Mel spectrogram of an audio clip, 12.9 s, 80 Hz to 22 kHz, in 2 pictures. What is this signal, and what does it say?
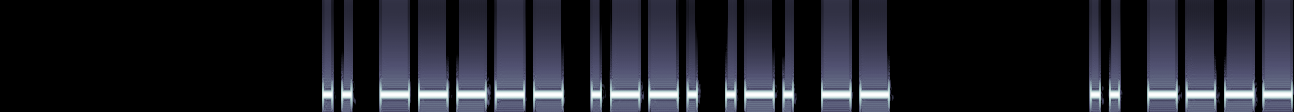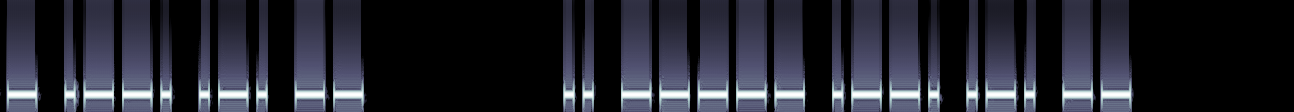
Morse code, heard as a keyed tone, about 25 wpm, 700 Hz. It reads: I0PRM I0PRM I0PRM
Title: DXCC-100 Call Signs - 5 Characters - Repeated 3x - 25wpm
